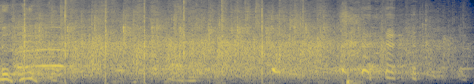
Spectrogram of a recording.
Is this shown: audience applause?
yes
